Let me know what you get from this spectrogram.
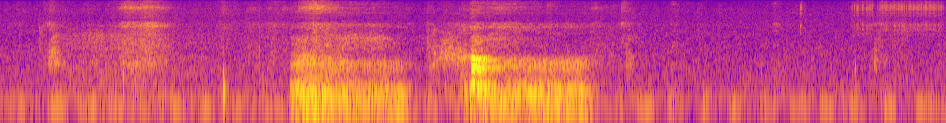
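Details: A French Bulldog puppy lets out two throaty, snorting grumbles of a second or more, deep and raspy with a growl-like edge, in a quiet room with a faint hum and a person's voice nearby.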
